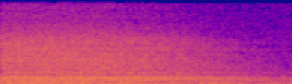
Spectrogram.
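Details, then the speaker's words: Off-grid cabin whole-house DC fan on PWM motor speed controller turned down to low: soft airy hum with faint steady motor tone, settling quieter; running smoothly at reduced speed. "It's quiet. It's still running."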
